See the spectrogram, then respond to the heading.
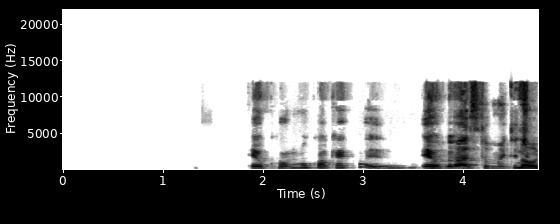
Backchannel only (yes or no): no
